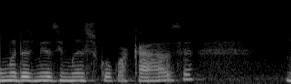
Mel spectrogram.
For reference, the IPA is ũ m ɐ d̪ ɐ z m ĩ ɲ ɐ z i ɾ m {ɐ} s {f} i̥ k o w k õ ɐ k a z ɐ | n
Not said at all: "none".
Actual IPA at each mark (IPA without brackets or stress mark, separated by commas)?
ɐ̃, f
